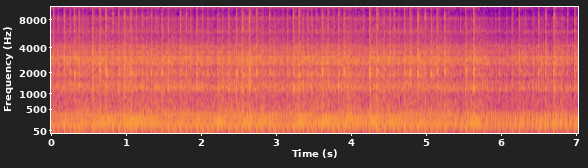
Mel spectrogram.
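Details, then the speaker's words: Rebuilt Stihl 088 chainsaw, buzzy two-stroke idle fluctuating; merely pressing the trigger without opening throttle makes RPM climb and lean out, sign of air leak through worn throttle shaft bore in carburetor. "Notice, as soon as I touch that trigger—and I'm not opening the throttle here, I'm simply applying pressure—the engine RPM increases and it leans out as well."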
